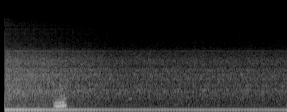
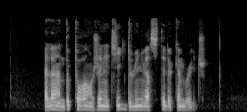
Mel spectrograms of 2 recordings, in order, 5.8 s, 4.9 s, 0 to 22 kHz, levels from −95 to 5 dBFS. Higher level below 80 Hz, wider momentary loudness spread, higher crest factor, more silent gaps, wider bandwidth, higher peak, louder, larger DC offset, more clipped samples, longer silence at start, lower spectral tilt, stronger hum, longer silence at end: first, -46 dBFS vs -74 dBFS; first, 15 LU vs 12 LU; about the same, 18 dB vs 20 dB; neither; second, 7.4 kHz vs 11.5 kHz; second, -20 dBFS vs -10 dBFS; second, -40 LUFS vs -29 LUFS; neither; neither; second, 0.1 s vs 0.9 s; first, -8.5 dB/octave vs -4.5 dB/octave; neither; second, 0 s vs 0.9 s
